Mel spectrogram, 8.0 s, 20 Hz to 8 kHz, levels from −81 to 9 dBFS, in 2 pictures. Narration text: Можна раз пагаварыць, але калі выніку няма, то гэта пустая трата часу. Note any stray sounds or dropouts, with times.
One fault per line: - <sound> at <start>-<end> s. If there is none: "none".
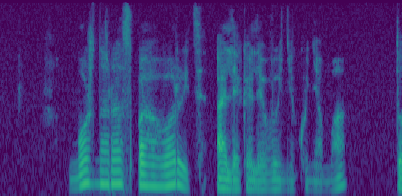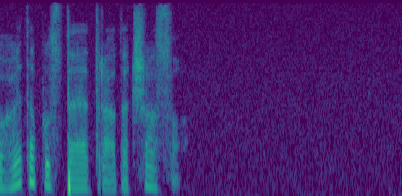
none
